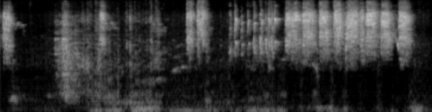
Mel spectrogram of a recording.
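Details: A flock of wild budgerigars chatters busily, with bright warbling chirps and buzzy notes tumbling over one another.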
